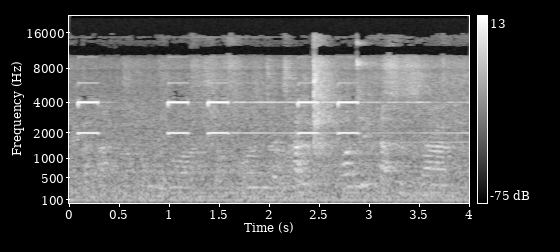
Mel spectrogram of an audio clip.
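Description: Solar inverter's touch-panel keys beeping as they are pressed: about five short, high, single-pitched beeps, some in quick pairs, as the settings menu is stepped through. A low steady hum runs underneath.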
